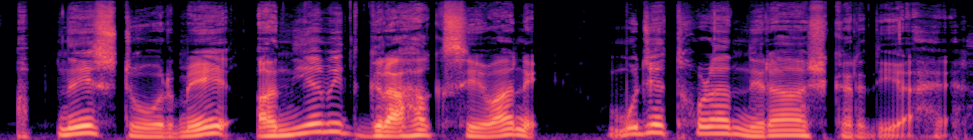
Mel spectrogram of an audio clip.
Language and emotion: Hindi, sad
